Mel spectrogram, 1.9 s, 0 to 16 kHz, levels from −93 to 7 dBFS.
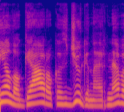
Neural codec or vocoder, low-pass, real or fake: none; 14.4 kHz; real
